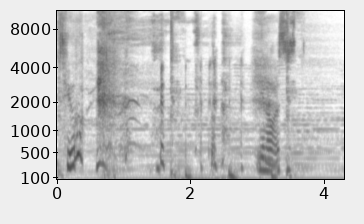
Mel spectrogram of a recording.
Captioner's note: both speakers lauging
